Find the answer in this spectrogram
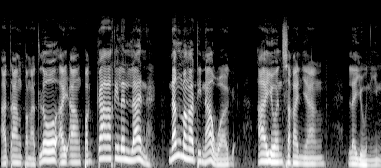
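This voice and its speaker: Talking at a very slow pace, a man with a high voice makes very wide pitch swings in a very clean recording with a silent background. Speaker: preacher. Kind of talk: sermon. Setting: church.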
